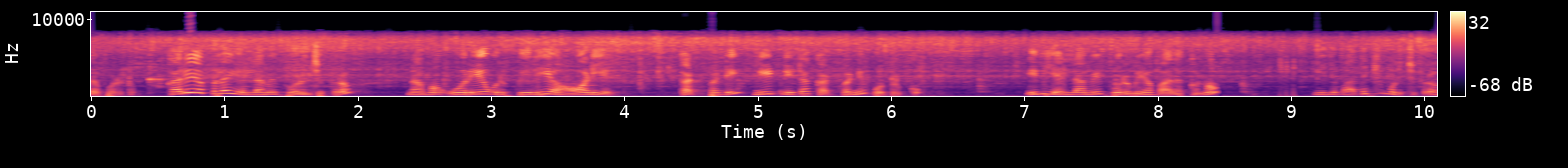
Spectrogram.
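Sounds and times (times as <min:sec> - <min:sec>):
shallots sizzling in hot oil: 0:00.0 - 0:10.0.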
